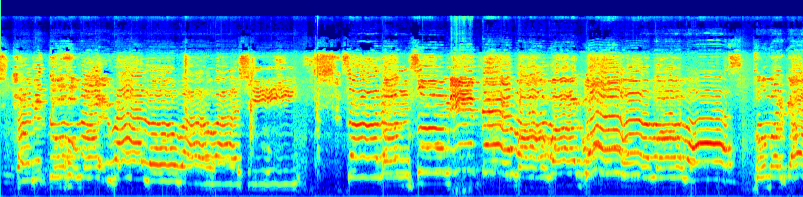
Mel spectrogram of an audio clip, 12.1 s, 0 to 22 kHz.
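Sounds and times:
high voice singing devotional song: 0.0 - 12.0.

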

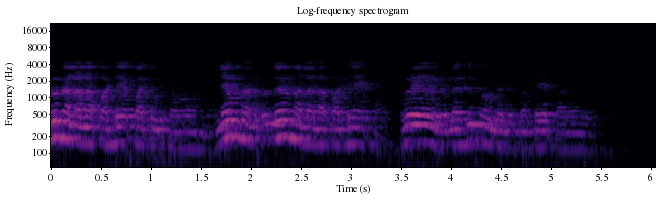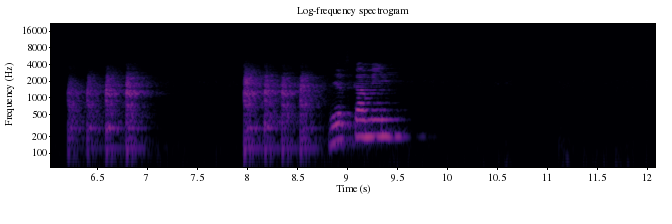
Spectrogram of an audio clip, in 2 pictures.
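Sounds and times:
knocks on a door: 6.2 - 7.2, 8.0 - 8.8.

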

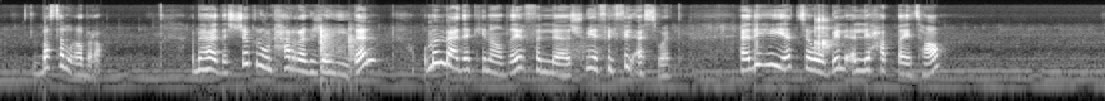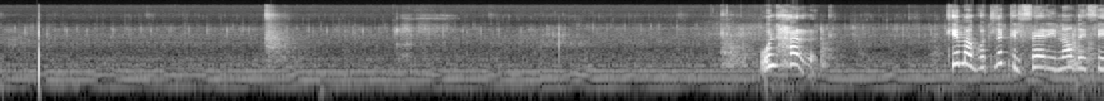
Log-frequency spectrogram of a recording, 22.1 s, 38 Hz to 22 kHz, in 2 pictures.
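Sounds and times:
steady low hum: 0.0 - 22.0
sauce bubbling in a frying pan: 1.0 - 21.8.

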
